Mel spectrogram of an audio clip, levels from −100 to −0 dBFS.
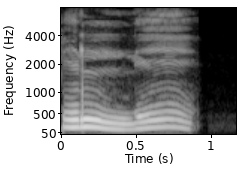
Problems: none marked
